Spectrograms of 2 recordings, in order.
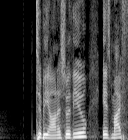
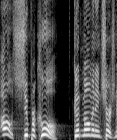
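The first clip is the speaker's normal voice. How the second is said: mock casual approval; 6 semitones higher than usual. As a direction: play a shallow "how cool" reaction. Mocking a casual reaction to verse.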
